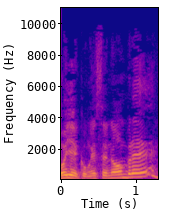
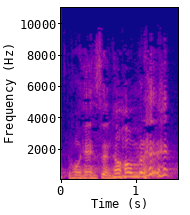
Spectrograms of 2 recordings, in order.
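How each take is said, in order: First: Said in the usual way. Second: Slow, laughing echo of the line; teasing laugh at the girl's name; laughing repeat. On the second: Retold or imitated. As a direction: chuckle the words out.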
